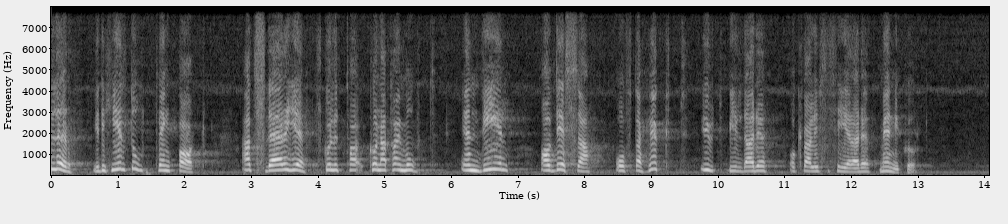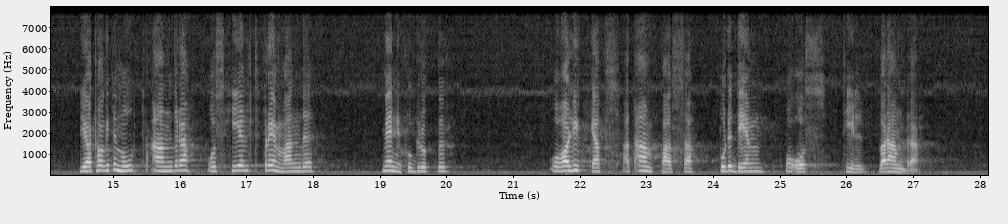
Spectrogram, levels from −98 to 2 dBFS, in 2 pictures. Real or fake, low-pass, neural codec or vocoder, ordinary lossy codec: fake; none; codec, 16 kHz, 8 kbps, FreqCodec, smaller model; none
